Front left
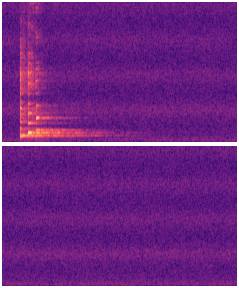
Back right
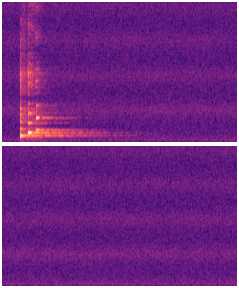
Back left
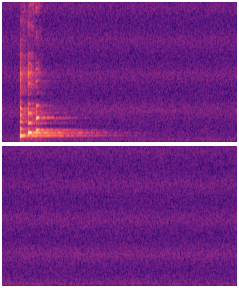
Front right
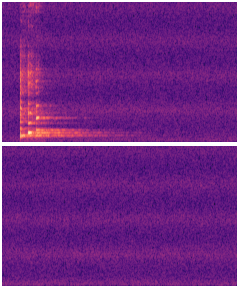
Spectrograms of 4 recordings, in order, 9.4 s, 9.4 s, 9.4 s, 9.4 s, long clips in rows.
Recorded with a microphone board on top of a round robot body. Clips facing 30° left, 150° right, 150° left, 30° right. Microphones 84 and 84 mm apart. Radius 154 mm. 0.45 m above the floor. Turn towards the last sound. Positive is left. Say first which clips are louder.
# back right 5 dB, back left 2 dB
turn(degrees=-165)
